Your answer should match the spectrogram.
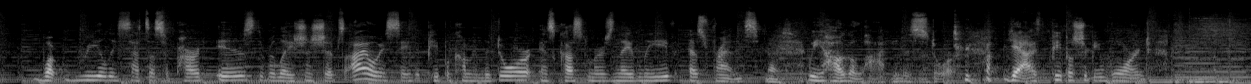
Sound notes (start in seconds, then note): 9.5 laughs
